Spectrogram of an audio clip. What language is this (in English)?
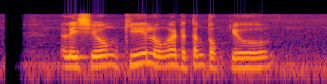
Javanese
